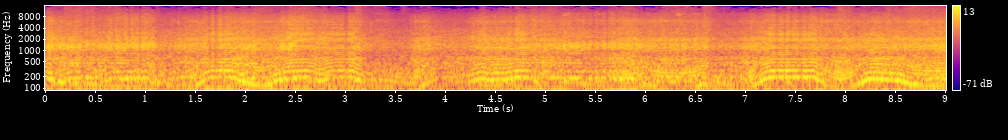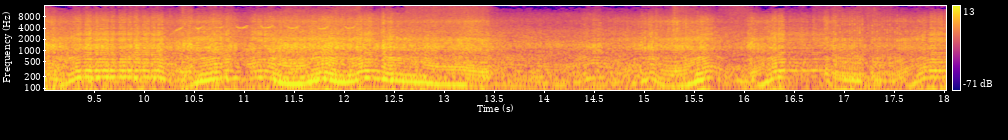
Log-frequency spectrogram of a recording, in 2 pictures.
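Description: A motorcycle engine revs hard, rising and falling in pitch as it shifts gears.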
